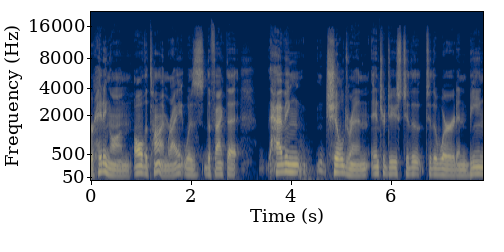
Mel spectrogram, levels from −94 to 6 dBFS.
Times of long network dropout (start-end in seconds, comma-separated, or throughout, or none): none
